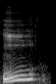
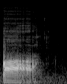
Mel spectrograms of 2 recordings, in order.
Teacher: terms of height vowels are either considered high mid or low e is an example of a high vowel and ah is an example of a low vowel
